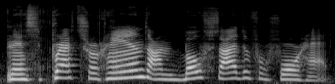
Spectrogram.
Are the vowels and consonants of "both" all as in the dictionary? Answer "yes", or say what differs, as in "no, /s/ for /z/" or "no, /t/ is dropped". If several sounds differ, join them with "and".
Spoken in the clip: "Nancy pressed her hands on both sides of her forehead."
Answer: yes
